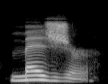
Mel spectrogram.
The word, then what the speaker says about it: measure: a little more common measure so make sure you have the sh in the middle it's like shh but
